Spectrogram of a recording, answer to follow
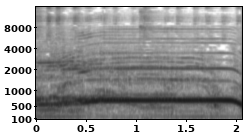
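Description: Live acoustic song: a voice holds one long high note over strummed acoustic guitars, rising slightly into it and sliding down in pitch as it ends.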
